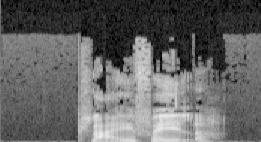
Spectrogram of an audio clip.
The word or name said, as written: plejeforælder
